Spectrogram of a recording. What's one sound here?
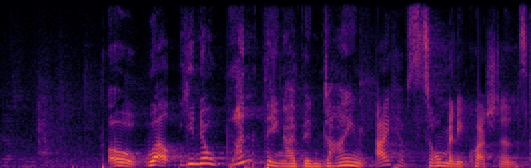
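A woman speaks into a microphone with animation, heard over a loudspeaker in a large room.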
